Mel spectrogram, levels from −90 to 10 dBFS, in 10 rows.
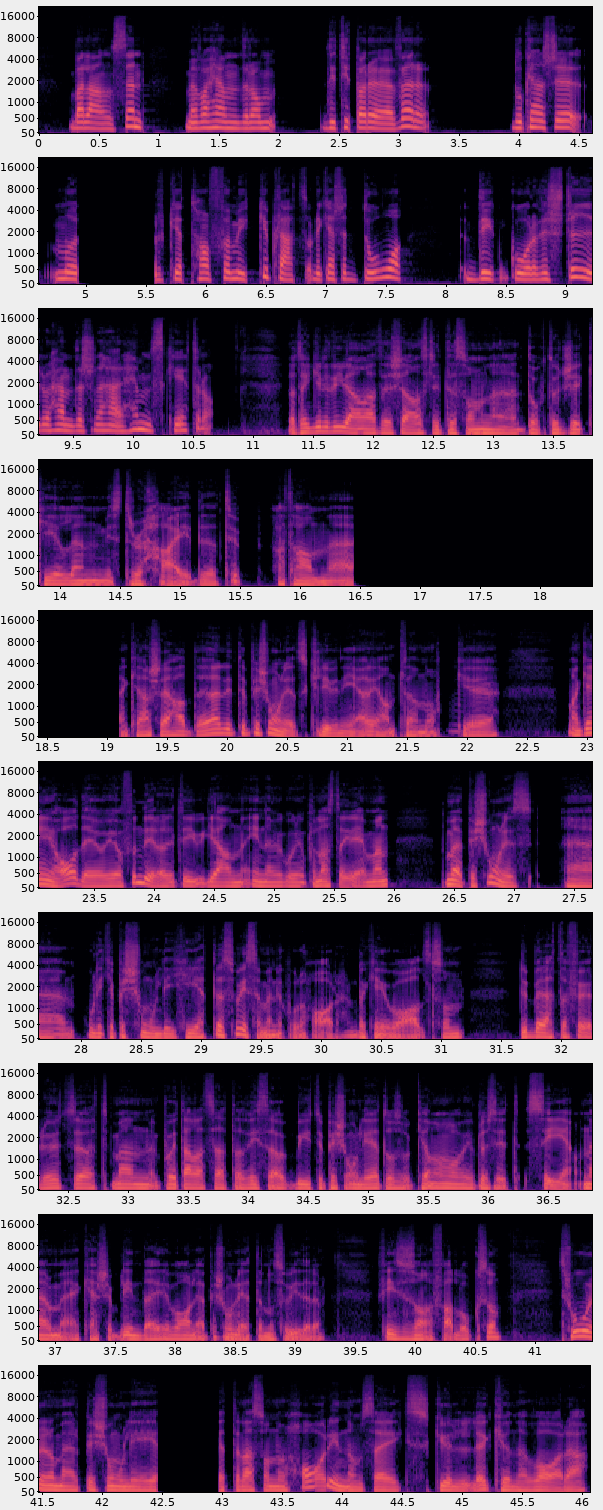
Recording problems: audio cutting out; at 5 s for 0.5 s, at 16 s for 2.5 s and at 42 s for 0.5 s

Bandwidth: 16 kHz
